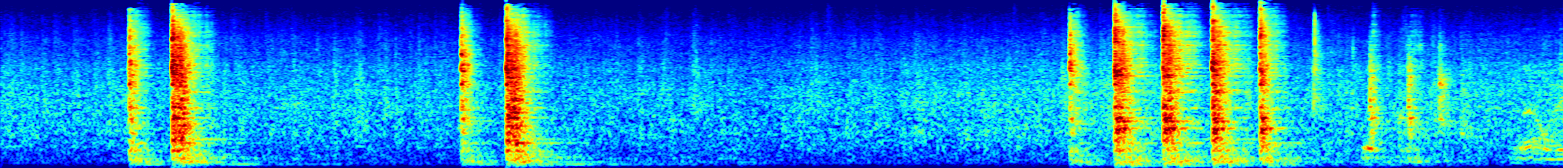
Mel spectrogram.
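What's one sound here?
A man hammers sharply on a metal frame, with ringing strikes.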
